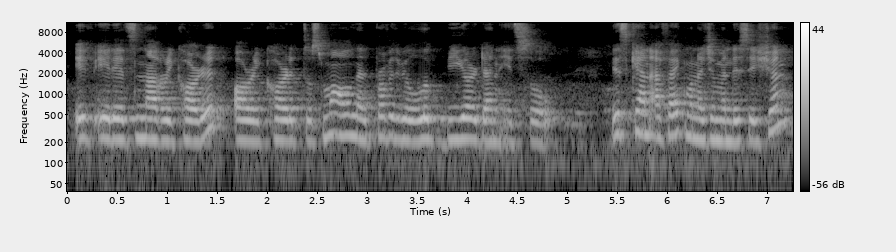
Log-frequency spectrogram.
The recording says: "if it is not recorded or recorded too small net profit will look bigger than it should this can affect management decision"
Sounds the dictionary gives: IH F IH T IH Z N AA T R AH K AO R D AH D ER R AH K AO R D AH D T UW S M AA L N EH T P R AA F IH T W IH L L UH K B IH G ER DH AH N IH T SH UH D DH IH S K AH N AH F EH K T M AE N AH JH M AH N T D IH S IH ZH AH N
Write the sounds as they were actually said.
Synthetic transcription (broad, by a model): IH F IH T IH S N AA T R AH K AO R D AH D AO R AH K AO R D AH D T UW S M AA L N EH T P R AA F IH T W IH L L UH K B IH G ER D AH N IH T S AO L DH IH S K AH N AH F EH K T M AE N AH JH M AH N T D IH S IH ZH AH N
